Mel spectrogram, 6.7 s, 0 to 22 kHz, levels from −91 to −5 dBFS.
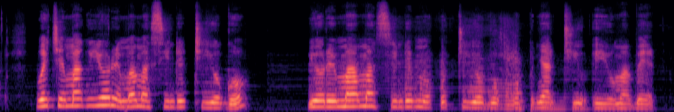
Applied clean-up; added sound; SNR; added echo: neural mask model RNNoise.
